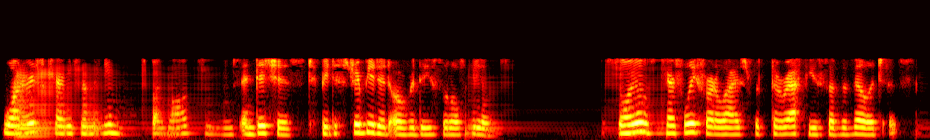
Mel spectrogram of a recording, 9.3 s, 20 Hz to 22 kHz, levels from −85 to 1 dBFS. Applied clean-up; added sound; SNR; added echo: neural mask model DeepFilterNet 3.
